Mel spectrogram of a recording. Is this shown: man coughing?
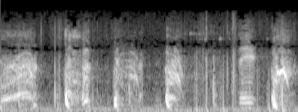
yes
